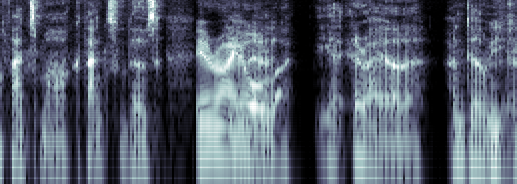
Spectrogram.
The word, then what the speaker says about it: Iraola: how to pronounce Iraola It starts with an I. It's not that hard. Well, thanks, Mark. Thanks for those. Iraola.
